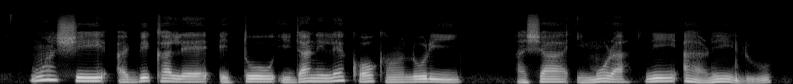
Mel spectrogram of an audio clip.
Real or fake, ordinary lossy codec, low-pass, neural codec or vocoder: fake; none; 10.8 kHz; codec, 24 kHz, 0.9 kbps, DualCodec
